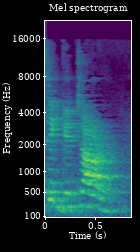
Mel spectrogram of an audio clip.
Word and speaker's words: guitar: syllable and weak syllable strong syllables are words sounds guitar guitar word is more loud than g guitar louder tar is louder than G so that makes tar as a strong syllable and G as a weak syllable so it's a combination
